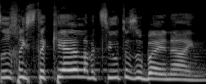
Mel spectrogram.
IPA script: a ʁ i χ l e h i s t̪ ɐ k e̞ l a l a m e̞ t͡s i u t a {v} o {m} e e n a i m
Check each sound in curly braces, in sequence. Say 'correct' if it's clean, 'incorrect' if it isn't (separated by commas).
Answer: incorrect, incorrect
